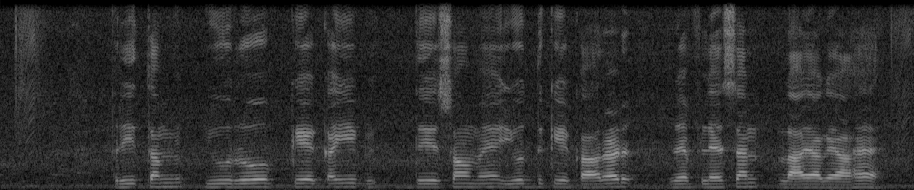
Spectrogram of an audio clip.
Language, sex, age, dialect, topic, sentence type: Hindi, male, 25-30, Kanauji Braj Bhasha, banking, statement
